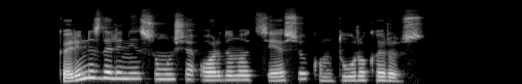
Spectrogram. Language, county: Lithuanian, Šiauliai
